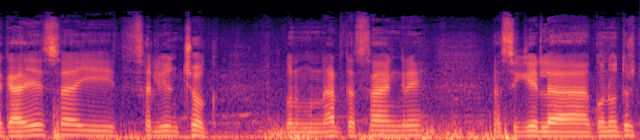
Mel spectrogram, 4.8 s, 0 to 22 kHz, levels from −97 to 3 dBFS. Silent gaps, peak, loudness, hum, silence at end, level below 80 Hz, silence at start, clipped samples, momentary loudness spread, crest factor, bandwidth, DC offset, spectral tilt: none; 0 dBFS; -16 LUFS; none; 0 s; -28 dBFS; 0 s; under 0.1%; 9 LU; 14 dB; 14 kHz; under 0.1%; -5 dB/octave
